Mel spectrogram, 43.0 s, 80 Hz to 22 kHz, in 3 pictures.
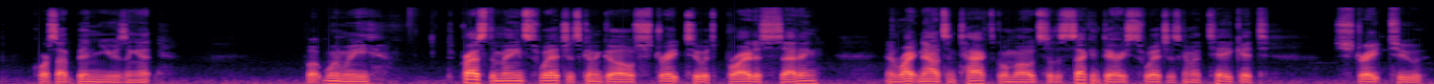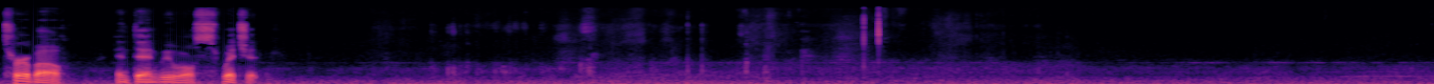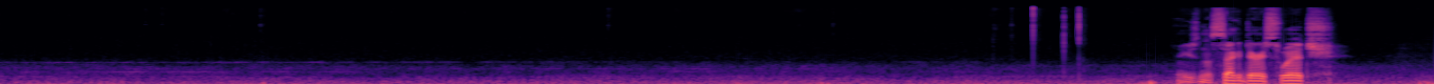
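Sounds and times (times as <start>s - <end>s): low outdoor background noise: 0.0s - 43.0s
flashlight clicks and rustles: 20.8s - 24.6s.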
